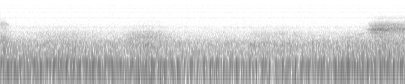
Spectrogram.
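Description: Go-kart engine idling with the kart at a standstill: a steady low hum under the indoor track's background noise.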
